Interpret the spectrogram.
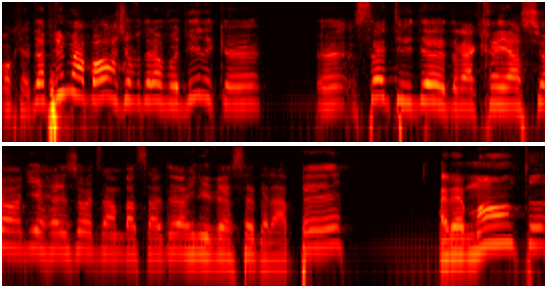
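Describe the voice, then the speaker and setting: A man with a high voice talks at a fairly slow pace, his intonation lively, while music plays in the background. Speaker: speaker at network ceremony. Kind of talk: formal speech with interpretation.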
